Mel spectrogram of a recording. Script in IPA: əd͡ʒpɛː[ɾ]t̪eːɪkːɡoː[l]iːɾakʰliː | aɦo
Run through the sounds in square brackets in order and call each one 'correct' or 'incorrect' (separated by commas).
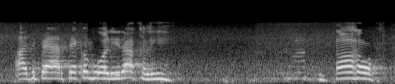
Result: correct, correct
